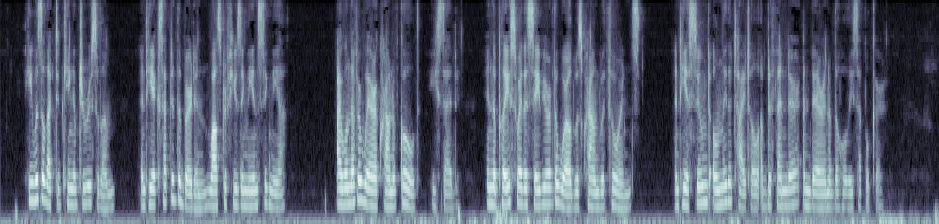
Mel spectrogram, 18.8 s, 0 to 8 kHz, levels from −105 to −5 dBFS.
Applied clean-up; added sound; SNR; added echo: none; none; none; none.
